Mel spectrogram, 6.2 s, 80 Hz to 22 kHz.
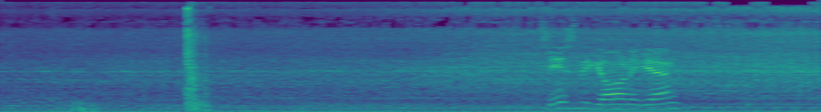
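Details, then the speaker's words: Ford 5.4 two-valve V8 pickup at a steady, even idle with a smooth low rumble and no stumble, back on all eight after a misfire from a dead coil and a fouled spark plug. "Oh yeah. Just like that, she's back on all eight."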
